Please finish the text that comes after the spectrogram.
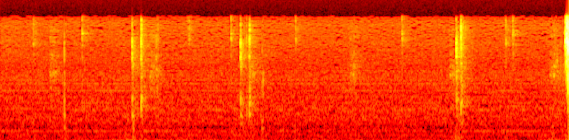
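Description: Typing on a computer keyboard. A few soft key clicks come in small scattered clusters against a quiet room.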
